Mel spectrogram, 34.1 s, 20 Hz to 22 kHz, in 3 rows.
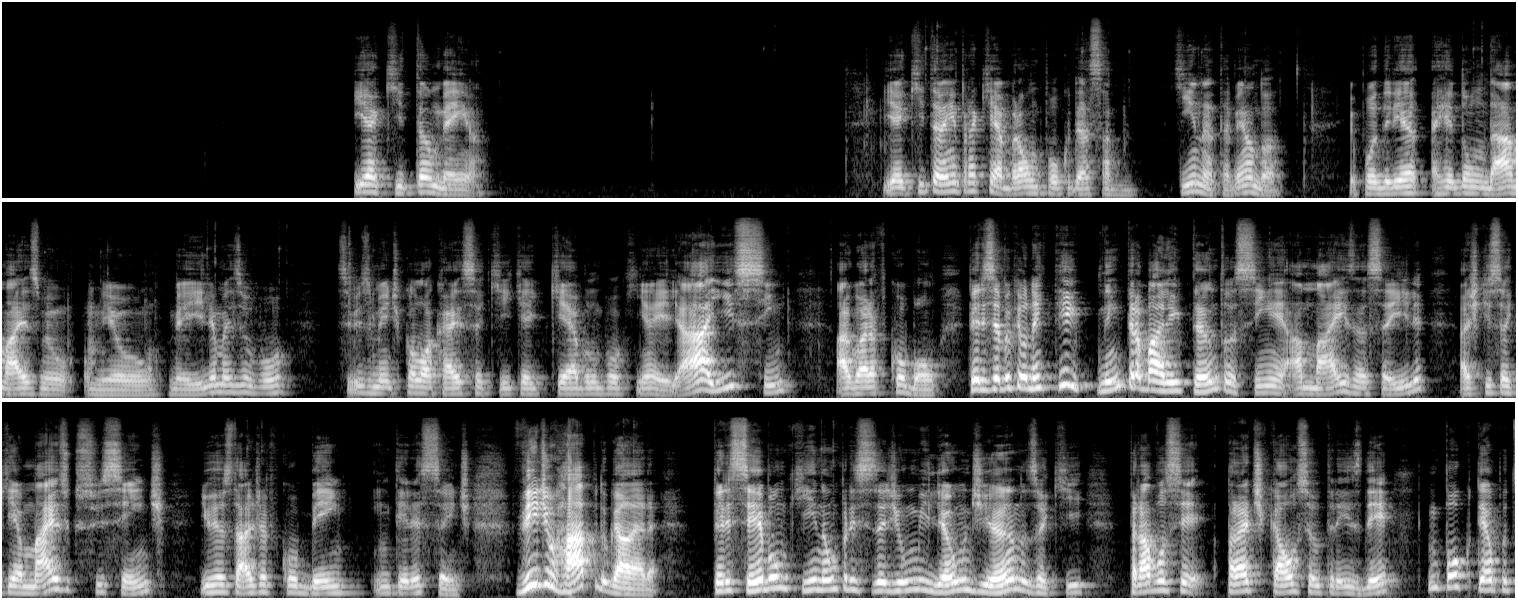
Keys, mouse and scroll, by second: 0.2 r, 1.9 r, 2.7-4.0 middle drag, 4.0-4.6 scroll down 3, 4.6 middle click, 5.2-5.7 scroll up 2, 5.7-6.1 drag, 6.6 alt+d, 7.2-8.6 middle drag, 8.6 scroll up 2, 8.8-9.9 middle drag, 9.9 g, 11.3 middle click, 12.2 scroll up 2, 12.5 r, 13.2 g, 14.1 alt+a, 14.4-15.0 scroll down 8, 15.0-24.5 middle drag, 24.5 click.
